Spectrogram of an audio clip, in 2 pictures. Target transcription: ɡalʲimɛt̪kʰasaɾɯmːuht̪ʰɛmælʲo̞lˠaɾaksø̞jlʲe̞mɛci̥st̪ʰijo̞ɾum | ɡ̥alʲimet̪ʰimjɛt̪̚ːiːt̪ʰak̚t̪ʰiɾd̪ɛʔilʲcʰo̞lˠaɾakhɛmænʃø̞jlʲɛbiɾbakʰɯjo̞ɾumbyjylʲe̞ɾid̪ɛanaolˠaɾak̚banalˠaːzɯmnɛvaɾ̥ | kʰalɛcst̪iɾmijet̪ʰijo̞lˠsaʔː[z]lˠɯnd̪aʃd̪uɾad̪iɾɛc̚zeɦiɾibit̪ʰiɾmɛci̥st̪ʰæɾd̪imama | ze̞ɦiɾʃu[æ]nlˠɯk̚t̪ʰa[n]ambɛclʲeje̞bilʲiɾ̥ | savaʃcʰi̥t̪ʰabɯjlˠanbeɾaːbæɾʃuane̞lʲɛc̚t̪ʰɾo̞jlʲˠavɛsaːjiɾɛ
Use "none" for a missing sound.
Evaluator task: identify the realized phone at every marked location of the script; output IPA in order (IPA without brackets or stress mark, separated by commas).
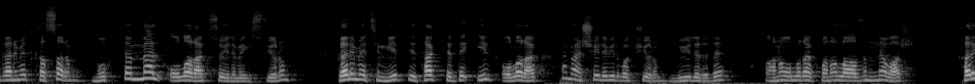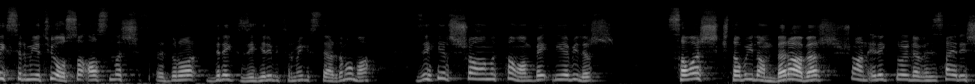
s, a, m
